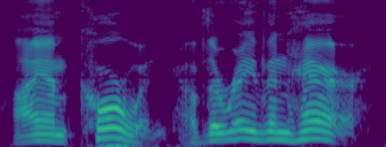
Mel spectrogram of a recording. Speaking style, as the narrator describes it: roared

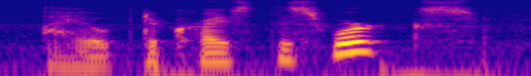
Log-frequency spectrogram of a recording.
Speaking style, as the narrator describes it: Cochrane muttered

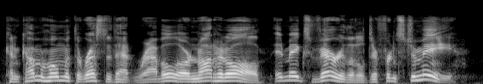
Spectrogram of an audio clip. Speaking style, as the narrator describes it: a red-faced, middle-aged man on the room's wall display say angrily

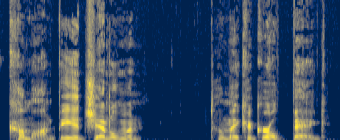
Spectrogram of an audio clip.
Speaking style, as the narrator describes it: said in what was probably supposed to be a seductive murmur

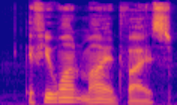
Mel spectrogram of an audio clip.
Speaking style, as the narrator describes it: said Dorothy

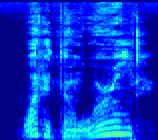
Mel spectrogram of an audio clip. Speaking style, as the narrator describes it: She murmured

